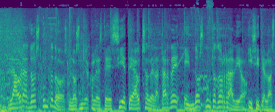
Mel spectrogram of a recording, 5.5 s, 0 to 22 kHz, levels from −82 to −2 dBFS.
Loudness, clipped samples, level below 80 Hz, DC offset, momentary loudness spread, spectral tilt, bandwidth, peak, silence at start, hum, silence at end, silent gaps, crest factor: -18 LUFS; under 0.1%; -28 dBFS; under 0.1%; 3 LU; -4 dB/octave; over 20 kHz; -6 dBFS; 0 s; none; 0 s; none; 12 dB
